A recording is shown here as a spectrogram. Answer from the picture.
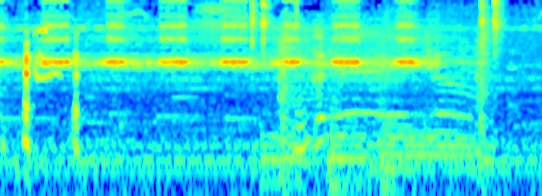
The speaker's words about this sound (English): I don't have a guess. Maybe that's the crickets intro music.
